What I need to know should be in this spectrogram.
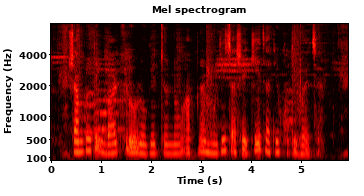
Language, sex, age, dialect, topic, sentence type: Bengali, female, 18-24, Standard Colloquial, agriculture, statement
